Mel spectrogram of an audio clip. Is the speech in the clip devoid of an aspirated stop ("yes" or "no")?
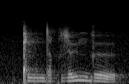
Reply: yes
